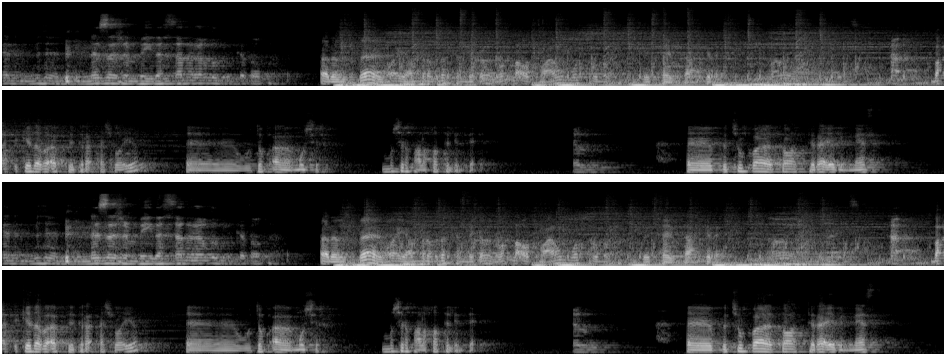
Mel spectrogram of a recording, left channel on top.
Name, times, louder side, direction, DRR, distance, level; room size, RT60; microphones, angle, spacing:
voice 1, 0.0-2.6 7.5-8.5 8.9-9.1 15.1-15.3, right 2 dB, 50° right, 0 dB, 2.5 m, -31 dB
voice 2, 0.6-1.2 3.2-7.2 9.3-10.8 11.3-12.7 13.2-14.0 16.0-18.1, right 2 dB, 20° right, 5 dB, 0.4 m, -25 dB
sound 1, 3.3-9.4, equal, 50° left, 5.7 m, -23 dB
17.0 x 16.5 x 2.5 m, 1.1 s
head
